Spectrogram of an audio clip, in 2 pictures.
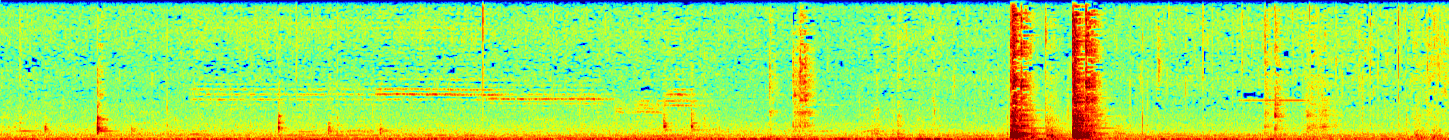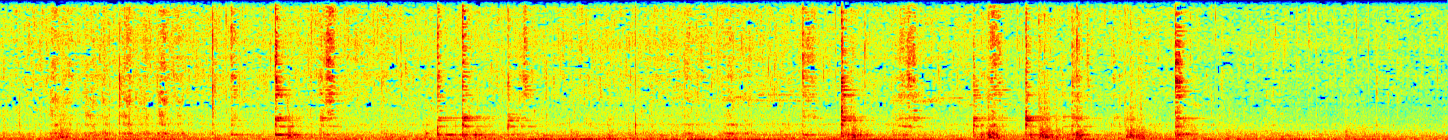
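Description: A tadka of chopped onion, green chillies and dried red chillies sizzling in oil in an aluminium pot, stirred with a steel ladle that clinks and scrapes against the pot. Two loud knocks come about ten seconds in, and the clinking gets busier in the second half.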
